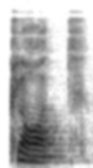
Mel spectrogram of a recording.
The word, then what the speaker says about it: cloth: Look at, I have separated the sound of this word. K, L, A, W, and T, H. Cloth. Cloth. Cloth.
